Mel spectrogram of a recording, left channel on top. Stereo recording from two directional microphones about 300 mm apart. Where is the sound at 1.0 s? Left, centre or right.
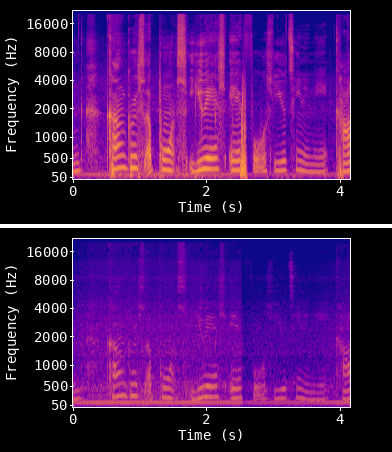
Left.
